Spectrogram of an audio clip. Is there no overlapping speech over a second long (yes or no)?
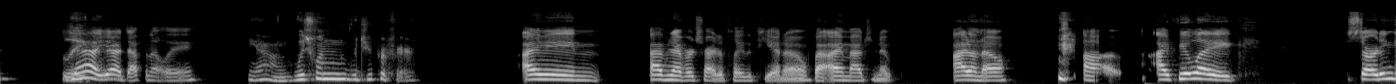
yes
